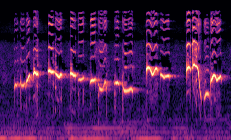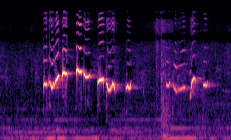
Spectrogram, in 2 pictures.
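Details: Pet parrot indoors, singing and talking: bursts of clear whistled phrases, each note sliding downward, delivered in quick runs of about two per second, broken by a pause before a final short upslurred whistle.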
